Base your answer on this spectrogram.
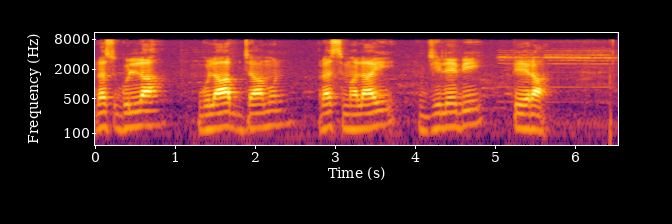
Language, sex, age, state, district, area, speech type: Urdu, male, 18-30, Bihar, Araria, rural, spontaneous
